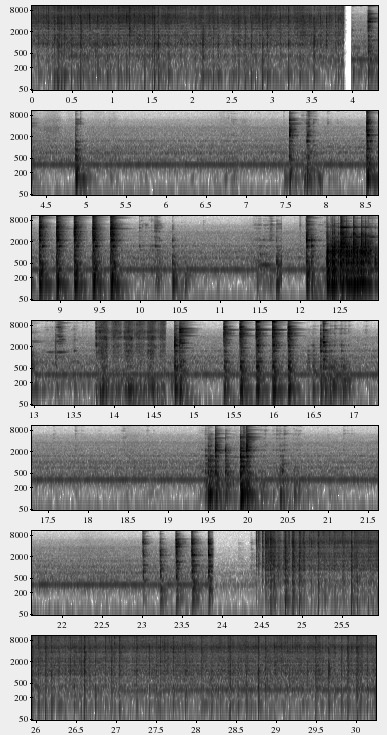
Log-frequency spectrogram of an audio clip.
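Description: Arc welding on steel, a steady crackling hiss for about four seconds. It gives way to a series of sharp hammer strikes and taps on steel, with a quick run of blows and a short louder rasping burst partway through. The welding crackle starts again for the last few seconds.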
